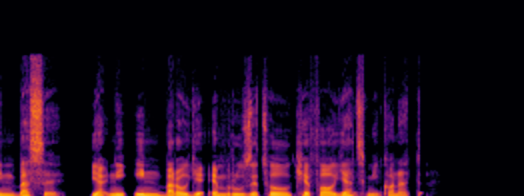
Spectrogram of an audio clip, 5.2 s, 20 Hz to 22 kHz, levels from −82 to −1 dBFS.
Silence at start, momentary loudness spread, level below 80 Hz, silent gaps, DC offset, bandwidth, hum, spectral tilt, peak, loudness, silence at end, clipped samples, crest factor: 0 s; 9 LU; -52 dBFS; 0.68-0.86 s; under 0.1%; 16 kHz; none; -5 dB/octave; -2 dBFS; -21 LUFS; 1 s; under 0.1%; 20 dB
